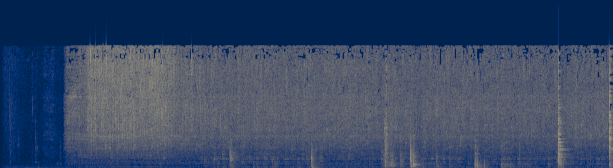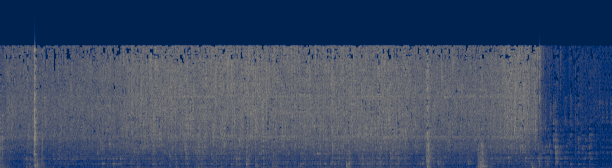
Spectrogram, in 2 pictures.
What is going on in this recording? I first turned on the water, then stacked dishes and put them away. Afterwards I closed a book, that made a dull noise.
